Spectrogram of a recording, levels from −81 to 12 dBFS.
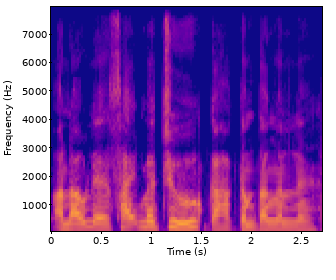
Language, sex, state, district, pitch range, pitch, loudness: Wancho, male, Arunachal Pradesh, Longding, 150-190 Hz, 170 Hz, -16 LUFS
